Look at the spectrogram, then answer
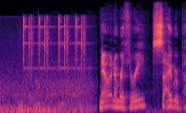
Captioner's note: cash register dings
